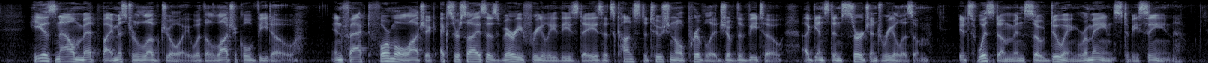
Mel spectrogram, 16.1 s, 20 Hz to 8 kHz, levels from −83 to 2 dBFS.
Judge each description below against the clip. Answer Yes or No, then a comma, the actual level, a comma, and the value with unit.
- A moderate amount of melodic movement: Yes, average, 4.4 semitones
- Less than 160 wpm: Yes, average, 140 wpm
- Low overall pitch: Yes, very low, 90 Hz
